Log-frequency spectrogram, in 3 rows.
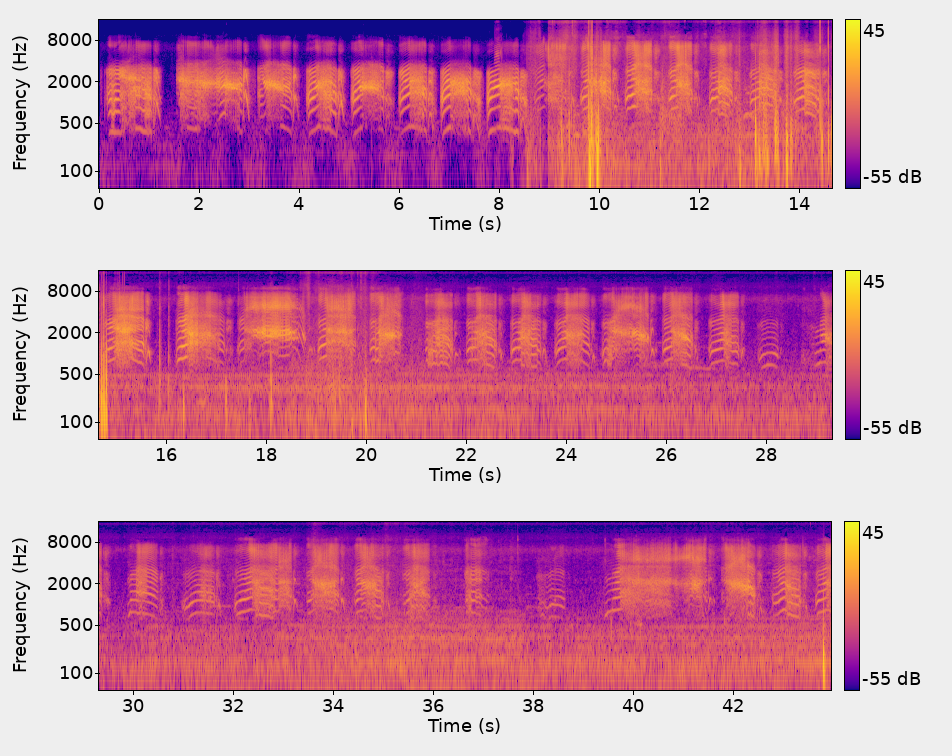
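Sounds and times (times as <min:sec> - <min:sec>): baby crying: 0:00.1 - 0:28.3, 0:28.9 - 0:37.2, 0:38.1 - 0:38.7, 0:39.4 - 0:43.9.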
